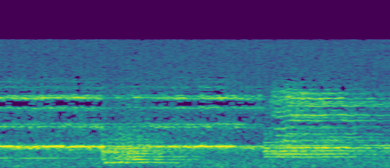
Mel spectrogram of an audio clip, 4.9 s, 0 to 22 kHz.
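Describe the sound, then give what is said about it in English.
A passenger train, the 1 o'clock Austin train, rolls along the rails with a steady rumble, while sustained droning whistle-like tones shift pitch partway through. No voices are heard. “1 o'clock on the Austin train, the last coach.”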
